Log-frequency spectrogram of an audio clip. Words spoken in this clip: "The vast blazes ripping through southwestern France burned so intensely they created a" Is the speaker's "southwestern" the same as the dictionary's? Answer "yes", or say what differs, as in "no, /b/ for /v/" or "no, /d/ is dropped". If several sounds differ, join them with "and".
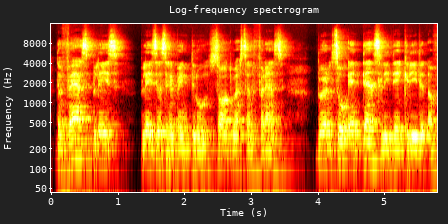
no, /t/ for /θ/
